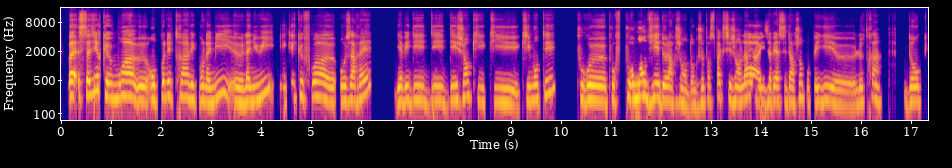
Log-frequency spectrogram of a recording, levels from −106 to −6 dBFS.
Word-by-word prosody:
Bah, 235 - +12
c'est-à-dire 250 +6 +5
que 225 -3 +3
moi, 225 +2 +4
heu, 180 -1 +3
on 195 0 +2
prenait 225 +6 +1
le 220 - -10
train 225 +1 -3
avec 200 -4 0
mon 190 0 0
ami, 205 +11 -1
heu, 175 -1 +1
la 175 +1 +3
nuit 245 - -1
et 375 - -9
quelquefois, 225 0 -1
heu, 175 -3 0
aux 190 +1 +1
arrêts, 210 - 0 0.5
il - - -6
y 180 - +5
avait 185 +2 0
des 190 +1 -3
des 180 +3 -5
des 185 +6 -2
gens 220 +4 -1
qui 185 -6 -8
qui 170 -5 -3
qui 185 - -3
montaient 245 - -2 0.4
pour, 200 -1 +3
heu, 185 -2 +5
pour 195 -1 -2
f - - -12
pour 205 -3 +2
mendier 215 -1 +3
de 195 - +3
l'argent, 170 -3 -3
donc 150 +1 -9
je 175 +5 -3
pense 175 0 -8
pas 220 +3 -3
que 220 - -12
ces 195 - -2
gens-là 185 +4 0 0.2
ils 170 0 -5
avaient 180 +2 -1
assez 180 -1 -3
d'argent 180 +4 -4
pour 170 -4 -12
payer, 175 +1 -2
heu, 145 -2 -6
le 170 +3 -4
train, 195 -1 -7 0.5
donc 180 +3 -1
190 Hz, 195 wpm, -22 LUFS, 175-215 Hz, 0.5 s, Bah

